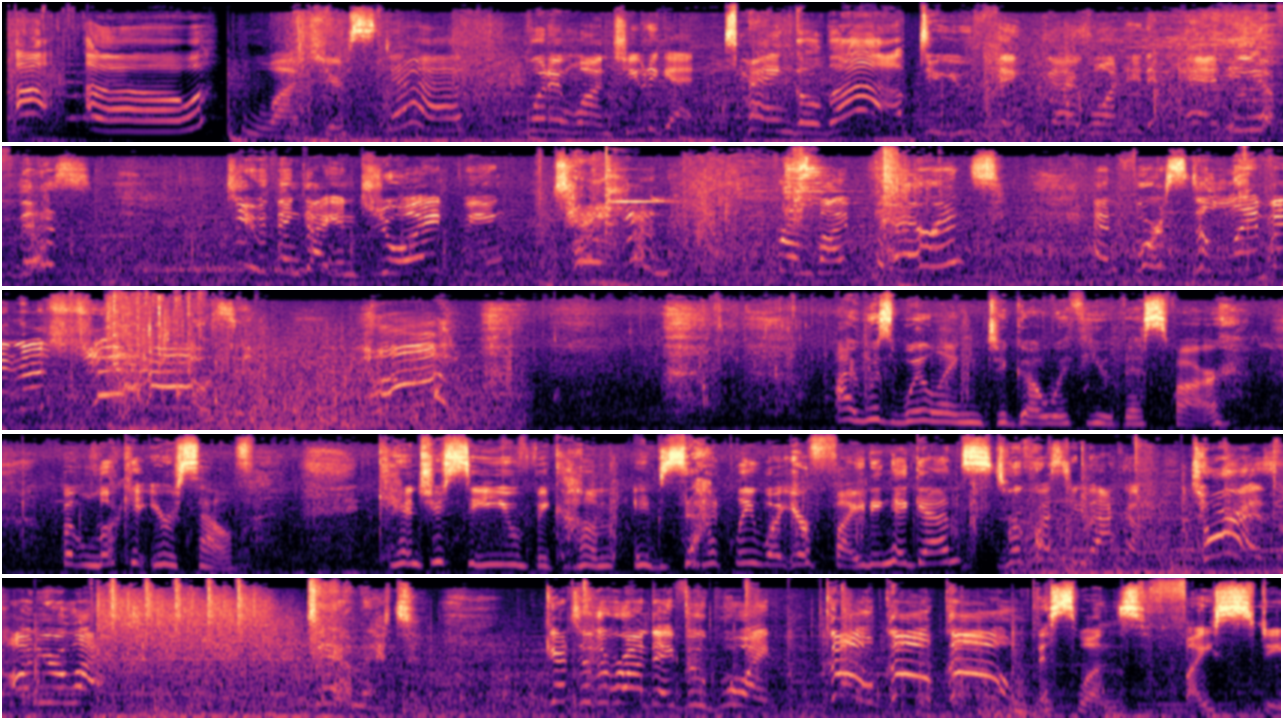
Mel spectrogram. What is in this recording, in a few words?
VO Game Demo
